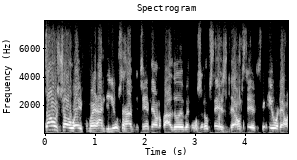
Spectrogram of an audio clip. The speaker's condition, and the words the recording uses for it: None; typical speech.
